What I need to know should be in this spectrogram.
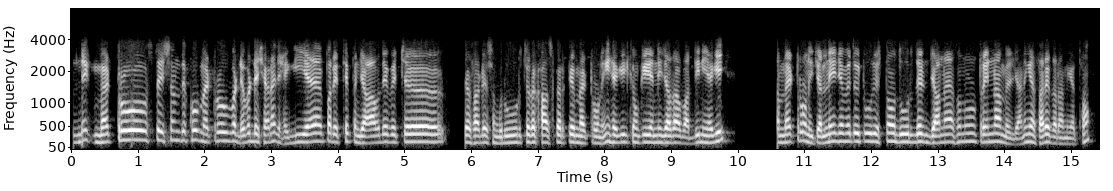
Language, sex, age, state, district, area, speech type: Punjabi, male, 45-60, Punjab, Sangrur, urban, conversation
